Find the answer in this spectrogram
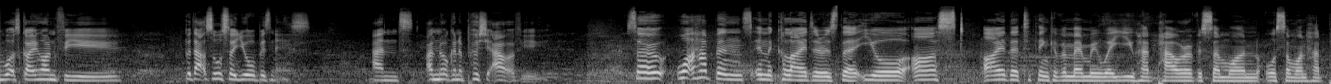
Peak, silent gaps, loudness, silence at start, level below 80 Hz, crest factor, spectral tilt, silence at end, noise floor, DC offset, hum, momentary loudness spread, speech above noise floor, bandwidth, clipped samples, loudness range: -4 dBFS; none; -18 LUFS; 0 s; -46 dBFS; 16 dB; -4 dB/octave; 0 s; -43 dBFS; under 0.1%; none; 12 LU; 24 dB; 17 kHz; under 0.1%; 6 LU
